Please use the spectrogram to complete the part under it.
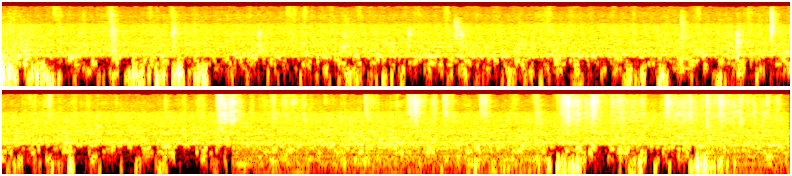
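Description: Leather gloves rustle and creak as they are handled and pulled on.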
